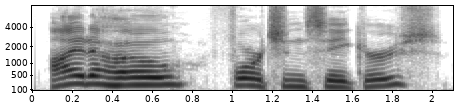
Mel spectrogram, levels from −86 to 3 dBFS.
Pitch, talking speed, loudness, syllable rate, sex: 195 Hz, 85 wpm, -15 LUFS, 4.4 syllables/s, male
